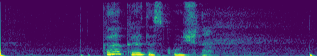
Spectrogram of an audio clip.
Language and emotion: Russian, sad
